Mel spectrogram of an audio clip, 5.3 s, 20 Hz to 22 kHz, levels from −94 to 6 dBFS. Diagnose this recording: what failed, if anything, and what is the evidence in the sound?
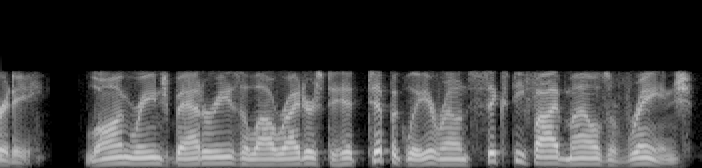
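Nothing in the recording has failed. The speech comes through a G.711 telephone coding path whose band runs from about 250 Hz to 3.7 kHz, with nothing above 3.8 kHz, as a fixed-line call would sound.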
